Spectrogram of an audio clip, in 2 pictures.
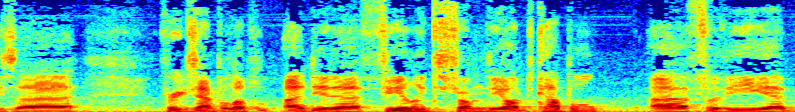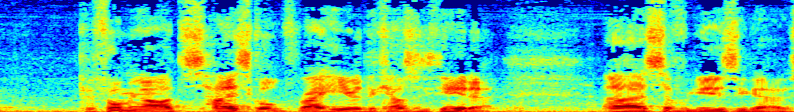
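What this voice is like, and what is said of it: Mixed British-Australian accent. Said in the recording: “you don't sound like you're from around here ... my accent ... a kind of mixed accent, mainly British-Australian”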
